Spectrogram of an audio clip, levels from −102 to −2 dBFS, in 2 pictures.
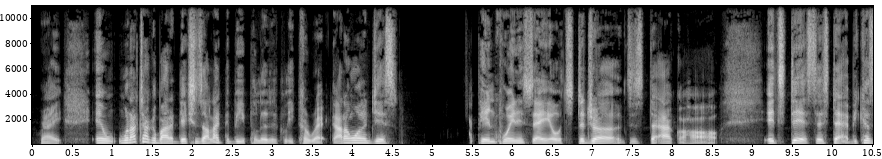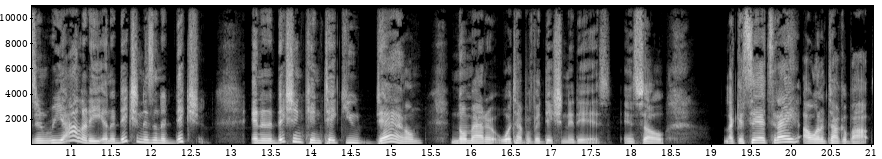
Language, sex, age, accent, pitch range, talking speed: English, male, 20-39, American, 120-165 Hz, 190 wpm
